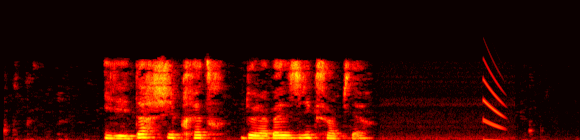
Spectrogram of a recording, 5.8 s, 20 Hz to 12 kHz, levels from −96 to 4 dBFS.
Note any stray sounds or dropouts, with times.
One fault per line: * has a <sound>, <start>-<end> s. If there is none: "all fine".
* has a chirp, 4.8-5.1 s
